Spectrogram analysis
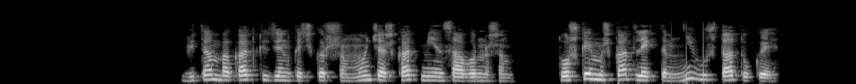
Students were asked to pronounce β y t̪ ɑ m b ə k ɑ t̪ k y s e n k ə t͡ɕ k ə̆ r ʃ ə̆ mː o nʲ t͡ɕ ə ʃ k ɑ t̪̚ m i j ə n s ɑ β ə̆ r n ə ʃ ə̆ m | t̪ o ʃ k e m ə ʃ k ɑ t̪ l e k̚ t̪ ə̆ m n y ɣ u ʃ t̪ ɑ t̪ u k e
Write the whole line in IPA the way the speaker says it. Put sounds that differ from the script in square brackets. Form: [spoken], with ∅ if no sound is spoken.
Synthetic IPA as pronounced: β y t̪ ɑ m b [ɑ] k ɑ t̪ k y [z] e n k ə t͡ɕ k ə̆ r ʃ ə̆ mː o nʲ t͡ɕ [ɑ] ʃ k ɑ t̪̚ m i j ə n s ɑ β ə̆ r n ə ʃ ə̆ m | t̪ o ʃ k e m ə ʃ k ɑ t̪ l e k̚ t̪ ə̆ m n [i] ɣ u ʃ t̪ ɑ t̪ u k e

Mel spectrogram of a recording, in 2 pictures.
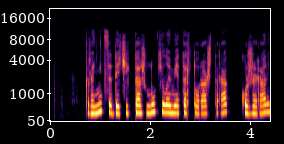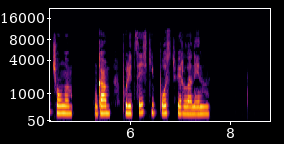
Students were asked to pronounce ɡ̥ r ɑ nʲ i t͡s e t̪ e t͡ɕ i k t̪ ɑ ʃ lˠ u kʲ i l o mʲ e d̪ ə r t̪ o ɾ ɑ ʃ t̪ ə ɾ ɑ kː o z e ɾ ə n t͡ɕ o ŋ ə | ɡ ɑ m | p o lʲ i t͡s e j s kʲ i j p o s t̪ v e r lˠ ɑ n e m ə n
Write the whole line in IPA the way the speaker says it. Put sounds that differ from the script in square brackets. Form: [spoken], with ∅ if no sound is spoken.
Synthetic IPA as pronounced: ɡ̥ r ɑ nʲ i t͡s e [d̪] e t͡ɕ i k t̪ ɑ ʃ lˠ u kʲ i l o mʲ e [t̪] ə r t̪ o ɾ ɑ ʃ t̪ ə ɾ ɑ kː o [ʒ] e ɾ [ɑ] n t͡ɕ o ŋ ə | ɡ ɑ m | p o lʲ i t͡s e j s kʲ i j p o s t̪ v e r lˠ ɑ n e [n] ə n

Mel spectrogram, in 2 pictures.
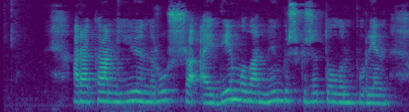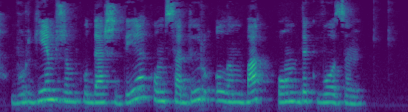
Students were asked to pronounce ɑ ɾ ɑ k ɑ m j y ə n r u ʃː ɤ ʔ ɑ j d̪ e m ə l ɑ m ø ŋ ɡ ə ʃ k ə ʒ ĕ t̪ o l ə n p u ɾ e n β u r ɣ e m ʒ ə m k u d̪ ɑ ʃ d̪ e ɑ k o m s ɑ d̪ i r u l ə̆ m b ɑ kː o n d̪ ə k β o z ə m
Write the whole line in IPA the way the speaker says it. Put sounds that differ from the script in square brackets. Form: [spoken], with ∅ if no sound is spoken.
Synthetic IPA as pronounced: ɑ ɾ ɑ k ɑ m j y ə n r u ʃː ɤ ʔ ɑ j d̪ e m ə l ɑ m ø ŋ ɡ ə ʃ k ə ʒ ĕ t̪ o l ə n p u ɾ e n β u r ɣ e m ʒ ə m k u d̪ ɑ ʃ d̪ e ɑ k o m s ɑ d̪ [y] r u l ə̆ m b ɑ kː o [m] d̪ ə k β o z ə [n]

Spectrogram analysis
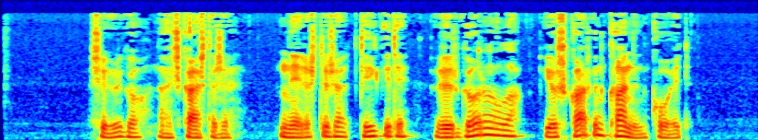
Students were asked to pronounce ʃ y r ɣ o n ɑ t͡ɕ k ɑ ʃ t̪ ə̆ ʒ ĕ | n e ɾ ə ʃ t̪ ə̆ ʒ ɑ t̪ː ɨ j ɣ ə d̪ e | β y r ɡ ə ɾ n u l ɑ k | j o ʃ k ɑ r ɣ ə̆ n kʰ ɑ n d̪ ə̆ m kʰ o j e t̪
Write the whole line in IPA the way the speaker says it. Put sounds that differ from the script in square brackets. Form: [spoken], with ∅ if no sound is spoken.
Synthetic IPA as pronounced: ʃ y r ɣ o n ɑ t͡ɕ k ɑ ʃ t̪ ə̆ ʒ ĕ | n e ɾ ə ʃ t̪ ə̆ ʒ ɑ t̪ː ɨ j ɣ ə d̪ e | β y r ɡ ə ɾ n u l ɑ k | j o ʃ k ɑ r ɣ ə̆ n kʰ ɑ n d̪ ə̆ [n] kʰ o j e t̪

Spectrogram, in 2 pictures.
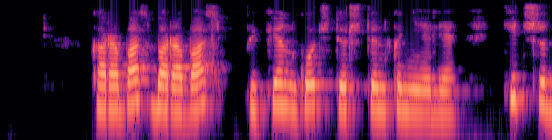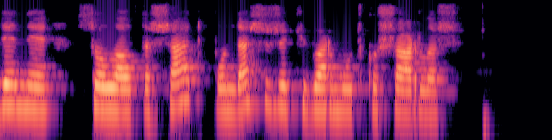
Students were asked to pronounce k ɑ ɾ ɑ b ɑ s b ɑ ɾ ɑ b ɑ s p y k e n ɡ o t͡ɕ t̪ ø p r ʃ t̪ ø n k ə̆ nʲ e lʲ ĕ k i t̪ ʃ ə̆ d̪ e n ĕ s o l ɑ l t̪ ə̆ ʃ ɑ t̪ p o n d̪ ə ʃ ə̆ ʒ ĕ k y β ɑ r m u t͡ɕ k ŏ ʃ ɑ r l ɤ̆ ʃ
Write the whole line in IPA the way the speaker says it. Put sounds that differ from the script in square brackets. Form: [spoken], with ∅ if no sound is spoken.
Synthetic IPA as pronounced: k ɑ ɾ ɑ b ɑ s b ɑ ɾ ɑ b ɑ s p y k e n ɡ o t͡ɕ t̪ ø [∅] r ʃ t̪ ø n k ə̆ nʲ e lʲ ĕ k i t̪ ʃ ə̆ d̪ e n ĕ s o l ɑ l t̪ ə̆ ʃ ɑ t̪ p o n d̪ [ɑ] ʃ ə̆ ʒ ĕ k y β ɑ r m u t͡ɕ k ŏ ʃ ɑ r l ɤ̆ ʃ

